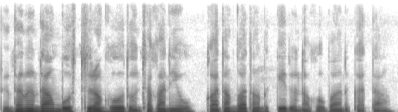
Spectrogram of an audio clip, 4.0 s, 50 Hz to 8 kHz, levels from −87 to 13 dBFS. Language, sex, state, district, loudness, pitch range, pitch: Garo, male, Meghalaya, South Garo Hills, -18 LUFS, 105-125 Hz, 110 Hz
